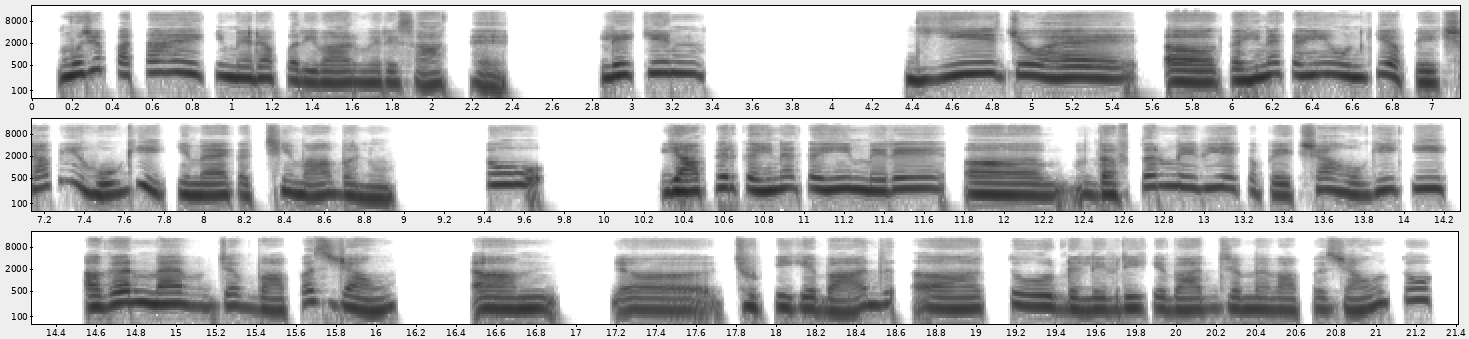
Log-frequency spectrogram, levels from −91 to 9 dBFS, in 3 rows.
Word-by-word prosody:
मुझे 285 +8 +4
पता 280 +3 -3
है 320 -2 +1
कि 255 - -7
मेरा 225 -1 +3
परिवार 170 -3 0
मेरे 165 0 -2
साथ 155 -1 -2
है। 130 -5 -2 0.5
लेकिन 295 +4 +2 1.1
ये 260 +10 +3
जो 265 0 +1
है 225 -1 +4
अ, 175 -1 +3
कहीं 200 +3 +4
न 270 - +2
कहीं 270 +1 +1
उनकी 255 0 +1
अपेक्षा 175 0 +1
भी 400 - -9
होगी 210 - +1
कि 185 - 0
मैं 170 0 +3
1 175 0 -4
अच्छी 200 +6 -3
माँ 175 0 +1
बनूँ 150 -5 0 0.5
तो 335 +8 0 0.6
या 215 +1 +8
फ़िर 270 +5 -1
कहीं 235 -3 +3
न 265 +3 0
कहीं 255 0 +3
मेरे 245 +2 +3
अ, 180 -6 +3
दफ़्तर 185 - -2
में 295 -3 -1
भी 270 +1 -1
एक 255 -3 -6
अपेक्षा 175 +4 -2
होगी 210 +1 -1
कि 260 -1 0 0.3
अगर 225 +7 +4
मैं 225 -2 +4 0.2
जब 195 -4 -4
वापस 225 +11 -1
जाऊँ 170 -4 +1 0.4
उम 165 0 +3
अ, 150 0 -4 0.2
छुट्टी 185 -1 -2
के 170 0 0
बाद 195 +11 -1
अ, 165 -6 -1
तो 195 -3 +1
डिलिवरी 160 +1 -1
के 170 -1 -5
बाद 160 +1 -2
जब 170 -1 -3
मैं 165 0 -1
वापस 155 +1 -5
जाऊँ, 165 +8 -1
तो 290 +1 -3
195 Hz, 175 wpm, -22 LUFS, 170-255 Hz, 1.1 s, या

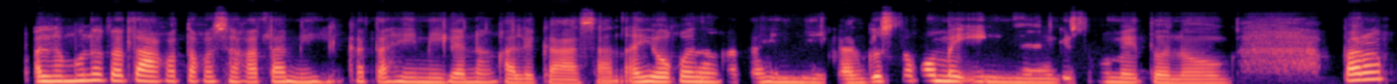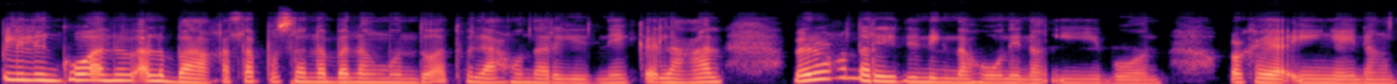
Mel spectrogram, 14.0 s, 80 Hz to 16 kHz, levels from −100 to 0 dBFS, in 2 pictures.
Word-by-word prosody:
Alam 220 +2 +5
mo - - +6
natatakot 230 -3 +3
ako 210 0 -2
sa 205 - -2
katami 195 0 -1
katahimikan 190 -3 -2
ng 180 - -4
kalikasan. 160 -5 -3
Ayoko 195 +1 +3
ng 195 -2 +2
katahimikan, 175 -3 -4
gusto 210 +4 +1
ko 235 +1 +3
maingay, 185 -6 0
gusto 175 +4 -7
ko - - -7
may 175 - 0
tunog. 155 -2 -3 0.5
Parang 280 +4 +6
piling 270 -4 +3
ko 265 +2 +4
ano 250 -1 +4
ano 235 -2 +3
ba 180 -5 +1
katapusan 200 +1 -1
na 185 - +1
ba 180 - +1
ng 175 -1 -2
mundo 170 0 -3
at - - -5
wala 175 -3 -1
akong 180 -1 -5
naririnig, 160 0 -5
kailangan 175 +3 -1 0.3
meron 280 +8 +5
akong 370 - -4
naririnig 195 -5 +1
na 160 - -2
huni 155 -1 -3
ng 145 - -4
ibon 140 -3 -7 0.4
or - - +1
kaya 165 -3 +3
ingay 150 -1 -3
ng 145 0 -7
185 Hz, 200 wpm, -23 LUFS, 165-210 Hz, 0.5 s, mo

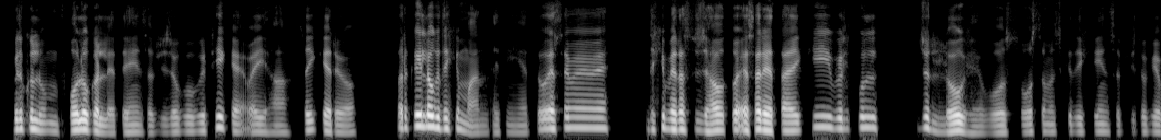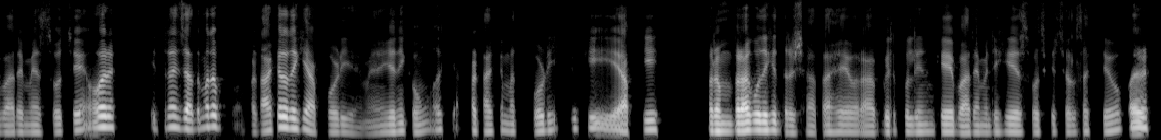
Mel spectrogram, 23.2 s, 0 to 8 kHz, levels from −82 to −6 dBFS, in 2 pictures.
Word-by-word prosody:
बिल्कुल 155 -1 +3
उम, 130 -2 -6
फ़ॉलो 145 +1 +9
कर 130 -3 +4
लेते 110 +1 -4
हैं 115 - -4
इन 115 - -9
सब 110 -1 -11
चीज़ों 115 +1 -8
को 125 0 -7
कि, 130 - -2
ठीक 185 -2 0
है, 125 - -3
भई। 120 0 -4
हाँ, 110 0 -11 0.2
सही 140 - 0
कह 135 -4 -1
रहे 110 - -3
हो 110 - -6
आप। 110 - -13 0.4
और - - +1
कई 210 0 +10
लोग, 200 -2 +10
देखिए, 170 -1 -1
मानते 105 0 -8
नहीं 110 0 -15
हैं। 110 0 -12
तो - - 0
ऐसे 165 +3 +2
में, 180 - -1
मैं 175 -1 0 0.4
देखिए, 150 +5 -3
मेरा 155 0 +6
सुझाव 140 -1 +2
तो 155 - +5
ऐसा 160 - +6
रहता 135 -2 +6
है 130 0 +3
कि 195 +6 -2
बिल्कुल, 175 +2 -1 0.4
जो 180 -1 +1
लोग 125 +1 +5
हैं, 105 0 -11
वो 105 +2 -4
सोच-समझ 120 +2 -10
के 125 - -16
देखिए, 120 +1 -10
इन 120 - -8
सब 115 - -18
चीज़ों 120 -1 -15
के 120 -1 -6
बारे 115 +1 -7
में 115 0 -8
सोचें, 120 +6 -7
और 190 -1 +4 0.4
इतना 190 +5 -3
ज़्यादा 165 -2 -1
मतलब 195 0 0 0.3
पटाखे 130 +9 -2
तो, 185 - +7
देखिए, 165 -2 0
आप 115 - -3
फोड़िए। 115 -3 -8
मैं 100 +4 -14
ये 115 - -2
नहीं 130 +1 -6
कहूँगा 135 +6 -9
कि 145 - -24
पटाखे 125 +1 -7
मत 125 0 -9 0.2
फोड़िए, 130 +4 -4
क्योंकि 165 - -12 0.2
ये 75 - 0
आपकी 150 +2 -5 0.5
परंपरा 130 +1 +6
को 140 0 +5
देखिए, 140 +1 +4
दर्शाता 110 0 -8
है 115 0 -5
और 115 - -7
आप 110 0 -5
बिल्कुल 115 0 -7
इनके 120 0 -2
बारे 110 +1 -4
में, 110 -1 -9
देखिए, 115 +1 -6
ये 115 - -1
सोच 110 -1 -11
के 120 - -15
चल 110 -1 -11
सकते 120 +1 -12
हो। 135 +4 -3
पर 90 -1 +5
125 Hz, 240 wpm, -27 LUFS, 115-150 Hz, 0.5 s, कई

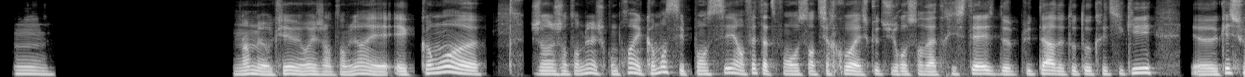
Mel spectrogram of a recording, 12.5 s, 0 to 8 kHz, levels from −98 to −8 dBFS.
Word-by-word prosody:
Mmh. 130 -4 -3 1.8
Non 125 +3 0
mais 135 -4 +1
OK, 110 -1 0
ouais 125 -3 +2
j'entends 110 -1 -3
bien 140 +5 0
et 110 -3 +2
et 115 -1 0
comment, 180 +3 +3
heu, 130 -4 +4 0.5
j'en 130 -1 0
j'entends 125 +1 -2
bien 165 +3 -1
et - - +1
je - - -10
comprends 120 +9 -3
et 155 -6 +2
comment 155 +10 0
ces 200 - -2
pensées 130 +6 -1
en 140 - +1
fait, 165 +6 -3
elles 135 - +4
te 120 - -8
font 125 -2 -2
ressentir 120 0 -2
quoi? 135 -4 +5
Est-ce 110 0 -2
que 135 - -4
tu 125 0 -5
ressens 120 0 -1
de 115 - 0
la 110 - +4
tristesse 130 +3 +1
de 120 -1 +1
plus 120 +1 -5
tard 135 0 +4
de 120 - 0
t'autocritiquer? 130 +8 -1 0.4
Heu, 115 0 +1
qu'est-ce 170 +8 +1
125 Hz, 200 wpm, -22 LUFS, 120-140 Hz, 1.8 s, quoi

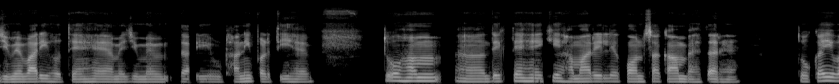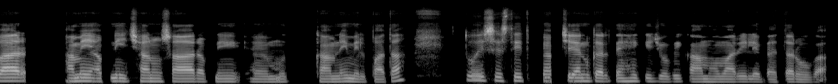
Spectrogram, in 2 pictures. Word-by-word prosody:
ज़िम्मेवारी 125 +2 +2
होते 125 -1 -5
हैं, 125 0 0
हमें 120 0 -4
ज़िम्मेदारी 125 +1 -5
उठानी 125 +2 -3
पड़ती 130 0 -2
है 125 0 -4 0.8
तो - - +1
हम 160 0 +1 0.2
अ, - - -9 0.3
देखते 140 +3 -2
हैं 145 -1 +1
कि 155 - 0
हमारे 135 +1 +1
लिए 140 0 -4
कौन-सा 130 0 +2
काम 130 0 +1
बेहतर 120 0 -1
है। 115 0 -7 0.6
तो 135 - -5
कई 170 +1 +4
बार 160 0 +7 0.4
हमें 155 +1 +4
अपनी 145 +1 -1
इच्छा 145 +1 +6
अनुसार 135 -1 +5
अपनी 135 +1 -4 0.2
अ, 125 -1 -6
मु 125 0 -8 0.3
काम 130 0 -1
नहीं 135 +2 -2
मिल 130 -3 -3
पाता, 155 - -2 0.6
तो 95 - -3
इस 95 - +10
स्थिति 170 -2 -3
में - - 0
आप 155 - -1
चयन 155 -1 +4
करते 145 0 -1
हैं 145 +1 -4
कि 145 0 -6
जो 130 -2 -5
भी 140 0 -6
काम 130 -1 -3
हमारे 125 0 -4
लिए 125 -1 -3
बेहतर 120 +2 -5
होगा, 115 0 -7
130 Hz, 180 wpm, -27 LUFS, 125-145 Hz, 0.8 s, इस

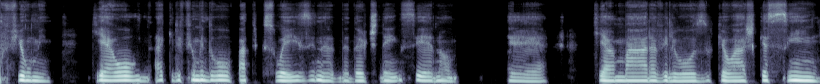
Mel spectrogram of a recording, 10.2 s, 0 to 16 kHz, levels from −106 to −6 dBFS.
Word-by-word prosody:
filme, 170 -6 +1 0.5
que 190 - +2
é 175 -1 +3
o 180 0 +5 0.2
aquele 180 0 -6
filme 190 0 +3
do 185 -1 +2
Patrick 180 0 -7
Swayze, 170 +1 0
né, 165 -6 +1
The 145 +5 -8
Dirty 160 -3 -3
Dancing, 160 +3 -3 0.3
é - - -3
no 150 -4 -3 0.7
é, 145 -3 -5 0.6
que - - -3
é 160 -1 +3
maravilhoso, 165 -2 0
que 180 - -2
eu 160 -1 +2
acho 160 -2 -1
que, - - -2
assim, 175 -4 +4
165 Hz, 140 wpm, -26 LUFS, 155-180 Hz, 0.7 s, o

